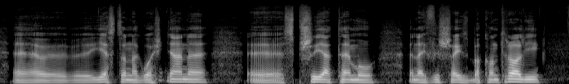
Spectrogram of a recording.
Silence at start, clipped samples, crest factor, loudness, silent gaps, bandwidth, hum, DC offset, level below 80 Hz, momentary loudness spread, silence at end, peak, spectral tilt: 0 s; under 0.1%; 18 dB; -21 LUFS; none; 17.5 kHz; none; under 0.1%; -52 dBFS; 9 LU; 0.3 s; -2 dBFS; -5.5 dB/octave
